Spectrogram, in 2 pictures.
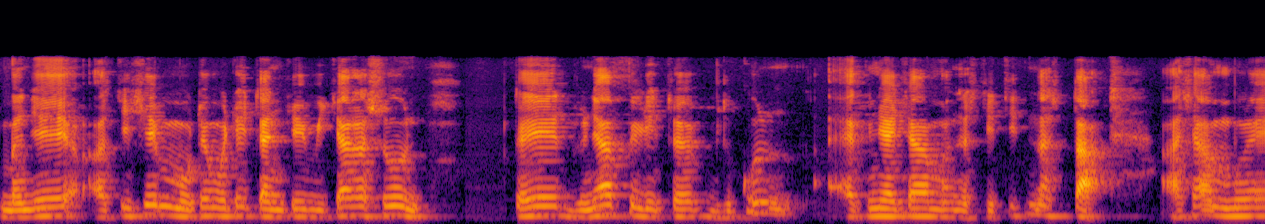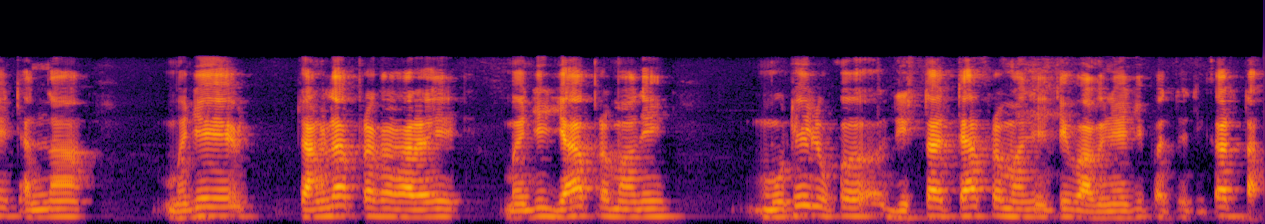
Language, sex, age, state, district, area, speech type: Marathi, male, 45-60, Maharashtra, Buldhana, rural, spontaneous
